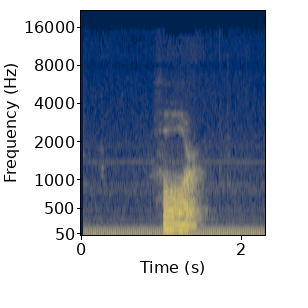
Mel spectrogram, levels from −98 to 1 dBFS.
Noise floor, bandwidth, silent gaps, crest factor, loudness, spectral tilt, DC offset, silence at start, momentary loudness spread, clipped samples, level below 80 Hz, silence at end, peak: -38 dBFS; 3.7 kHz; none; 18 dB; -19 LUFS; -11 dB/octave; under 0.1%; 0.05 s; 24 LU; under 0.1%; -38 dBFS; 0 s; -4 dBFS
